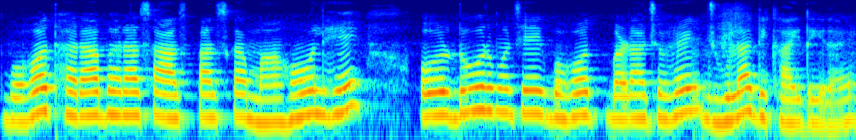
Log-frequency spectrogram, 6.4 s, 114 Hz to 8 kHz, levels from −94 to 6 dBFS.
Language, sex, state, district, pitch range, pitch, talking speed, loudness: Hindi, female, Chhattisgarh, Balrampur, 220-255 Hz, 240 Hz, 195 wpm, -23 LUFS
